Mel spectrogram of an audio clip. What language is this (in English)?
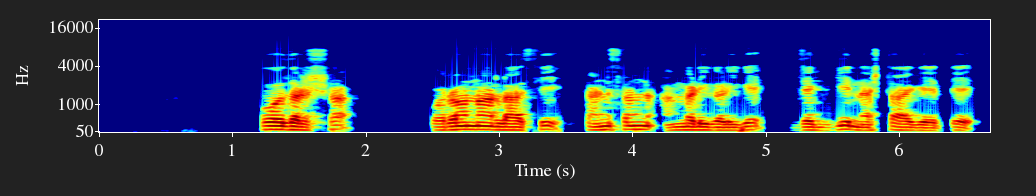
Kannada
